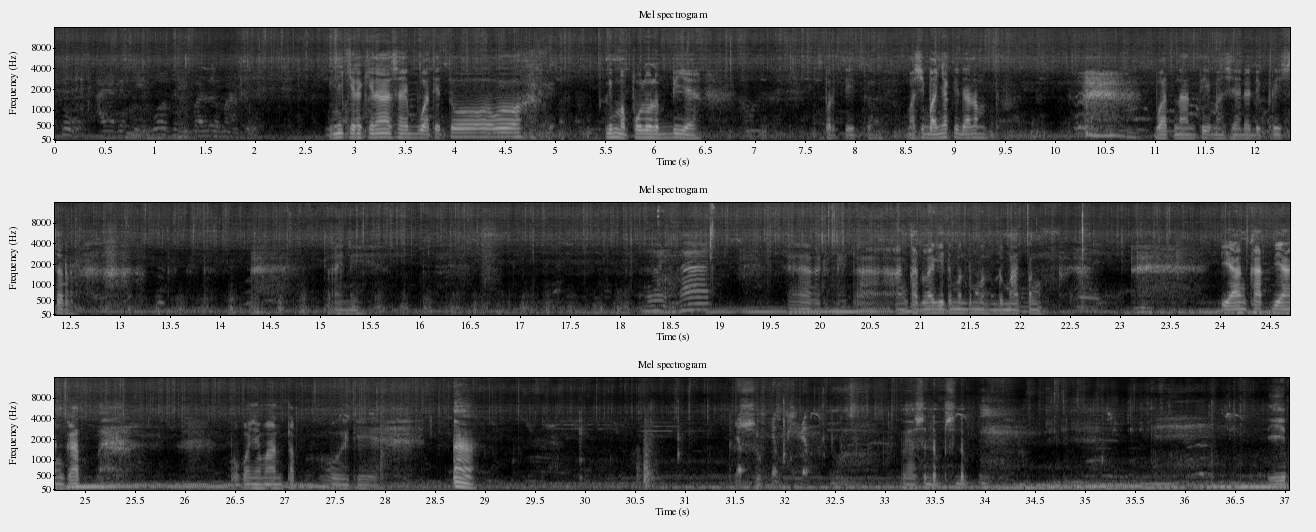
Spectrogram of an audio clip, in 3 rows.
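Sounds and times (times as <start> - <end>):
faint voices: 0.0 - 37.0
meat sizzling on a grill: 0.0 - 37.0.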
